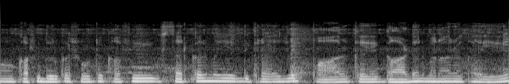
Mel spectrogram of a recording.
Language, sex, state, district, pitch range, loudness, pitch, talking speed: Hindi, male, Haryana, Charkhi Dadri, 125-135 Hz, -14 LUFS, 130 Hz, 235 wpm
